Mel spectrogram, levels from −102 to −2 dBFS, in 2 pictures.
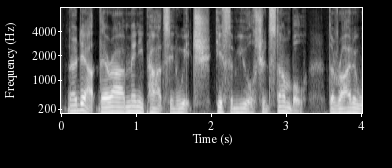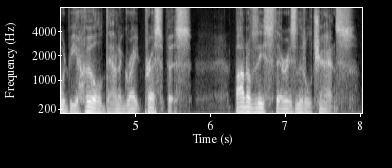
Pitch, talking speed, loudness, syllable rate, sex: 115 Hz, 215 wpm, -17 LUFS, 6.0 syllables/s, male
